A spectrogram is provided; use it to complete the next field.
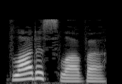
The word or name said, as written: vladyslava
